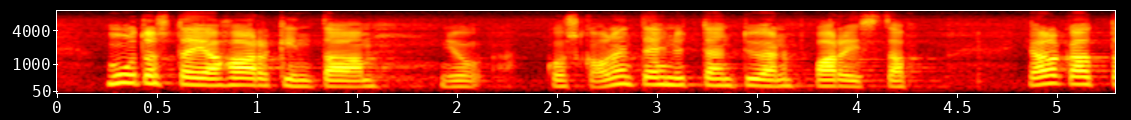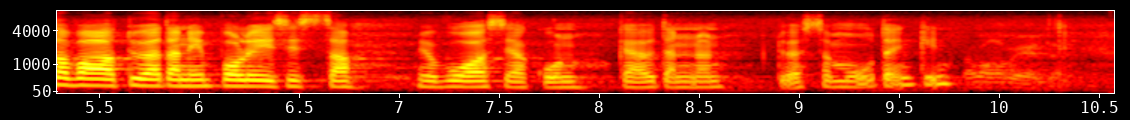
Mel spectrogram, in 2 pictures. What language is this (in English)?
Finnish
